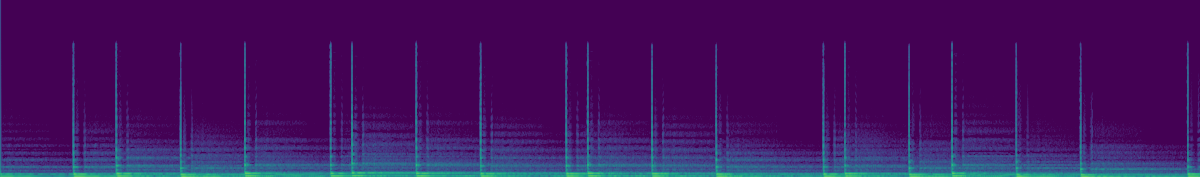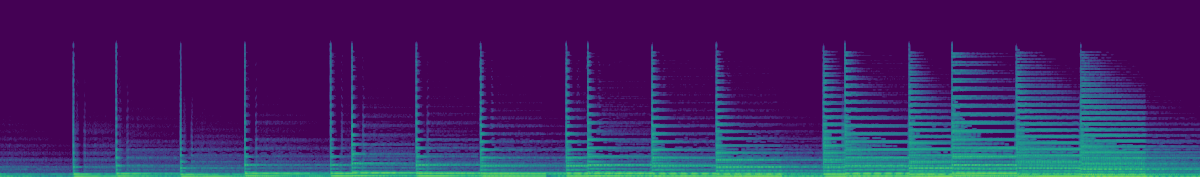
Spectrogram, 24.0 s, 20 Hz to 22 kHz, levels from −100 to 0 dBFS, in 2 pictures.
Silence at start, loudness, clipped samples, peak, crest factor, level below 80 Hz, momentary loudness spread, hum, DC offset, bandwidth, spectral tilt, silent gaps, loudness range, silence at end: 0 s; -28 LUFS; under 0.1%; -12 dBFS; 18 dB; -74 dBFS; 19 LU; none; under 0.1%; 16 kHz; -6.5 dB/octave; none; 12 LU; 0 s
